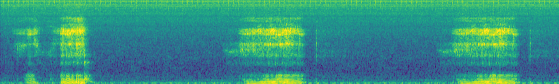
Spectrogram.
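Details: Snoring.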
